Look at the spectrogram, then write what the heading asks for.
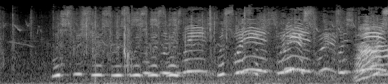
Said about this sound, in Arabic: أيها الثعلب، أين أنت؟ لماذا تصرخ الأفراخ؟ أين أنت؟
